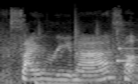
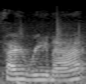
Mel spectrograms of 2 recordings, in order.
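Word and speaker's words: Sirena: beautiful and it's derived from the word cove cyrena s-i-r-e-n-a cyrena it's greek rooted meaning entangler kind of sounds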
